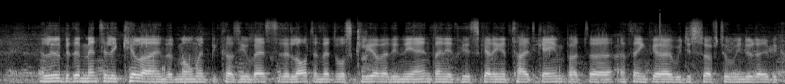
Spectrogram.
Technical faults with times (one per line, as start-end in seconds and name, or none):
0.00-7.86 MP2 compression
1.15-1.97 DAB burbling
5.42-5.74 DAB burbling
